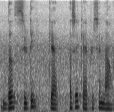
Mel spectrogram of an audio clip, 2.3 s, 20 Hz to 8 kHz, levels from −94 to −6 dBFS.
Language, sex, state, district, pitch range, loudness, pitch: Marathi, male, Maharashtra, Washim, 120-140 Hz, -19 LUFS, 130 Hz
